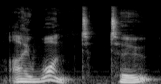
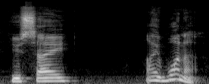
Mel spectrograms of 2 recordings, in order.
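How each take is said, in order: First: Both words are said fully and separately. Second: The two words blend into one short form. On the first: "instead of saying want to"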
